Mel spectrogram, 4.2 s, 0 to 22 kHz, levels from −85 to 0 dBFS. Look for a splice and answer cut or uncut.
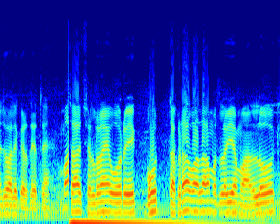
cut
